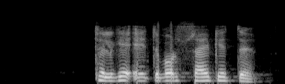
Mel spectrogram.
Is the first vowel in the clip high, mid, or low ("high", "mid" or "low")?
high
